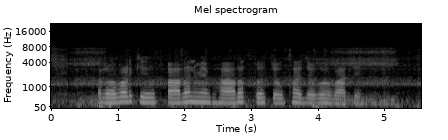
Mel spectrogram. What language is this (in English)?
Bhojpuri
